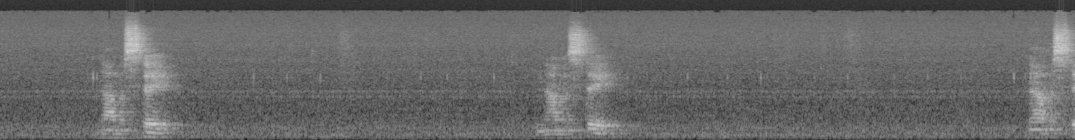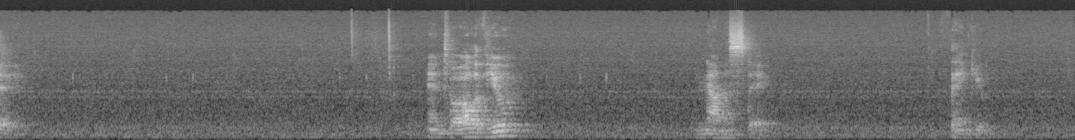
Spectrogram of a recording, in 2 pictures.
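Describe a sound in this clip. An elderly man speaks short phrases calmly in an echoing room.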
